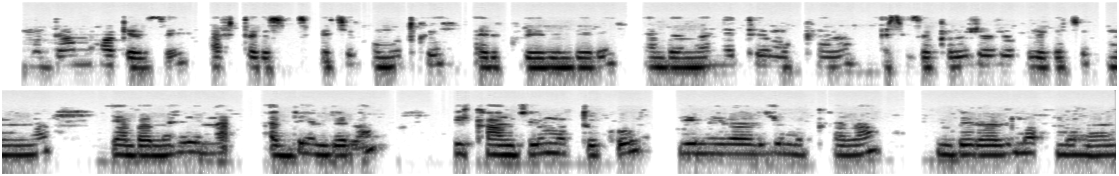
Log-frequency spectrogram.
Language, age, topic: Kinyarwanda, 25-35, government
